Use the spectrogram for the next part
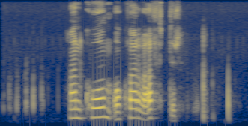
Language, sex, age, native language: Icelandic, female, 50-59, Icelandic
